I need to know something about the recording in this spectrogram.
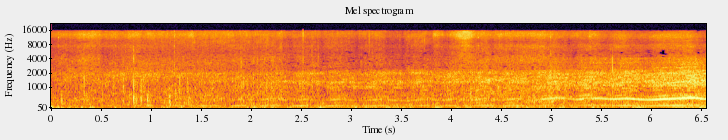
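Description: Snowmobile engine idling, its pitch wavering slightly and growing gradually louder toward the end.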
